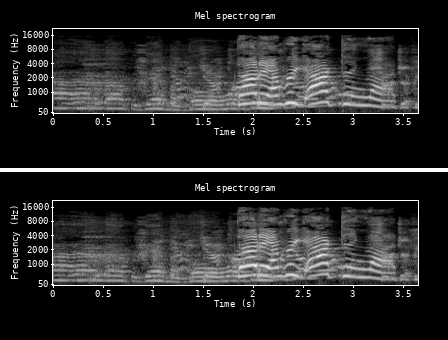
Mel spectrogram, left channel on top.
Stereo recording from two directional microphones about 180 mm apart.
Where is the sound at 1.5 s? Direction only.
40° left (ahead or behind).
